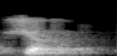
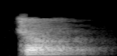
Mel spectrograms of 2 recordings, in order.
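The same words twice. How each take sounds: First: It starts with a buzzing, voiced zh-like sound. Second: It starts with a hissing, voiceless sh-like sound. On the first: "además la central la hacen vibrante" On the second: "Incluso puede llegar a ser una che"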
